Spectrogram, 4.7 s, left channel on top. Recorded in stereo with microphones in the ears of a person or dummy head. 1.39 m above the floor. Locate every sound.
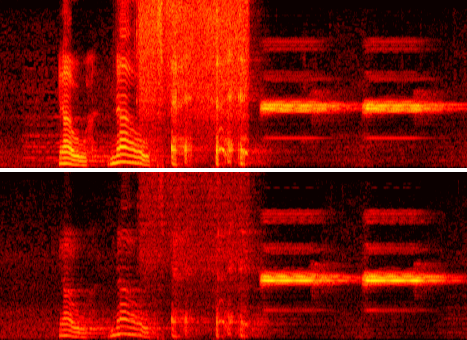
0.6 s a cough: 80° left, 0.6 m
2.6 s a fire alarm: 15° right (ahead or behind), 1.6 m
